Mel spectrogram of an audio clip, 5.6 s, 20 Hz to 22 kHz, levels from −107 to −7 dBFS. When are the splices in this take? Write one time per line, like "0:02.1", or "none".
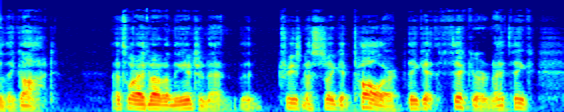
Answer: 0:01.5
0:03.0
0:04.0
